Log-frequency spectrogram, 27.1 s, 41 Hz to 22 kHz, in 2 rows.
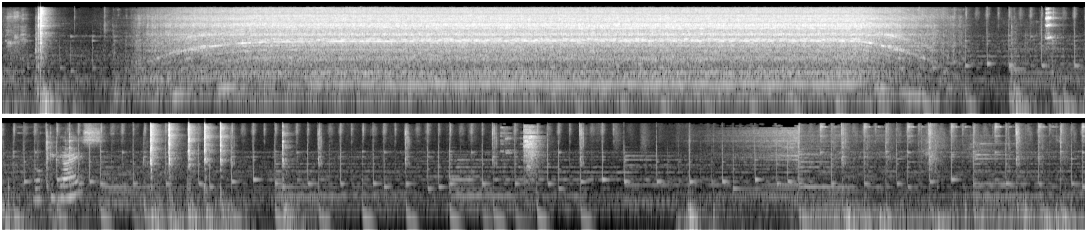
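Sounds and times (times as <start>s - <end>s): electric mixer whining: 1.5s - 12.2s.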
